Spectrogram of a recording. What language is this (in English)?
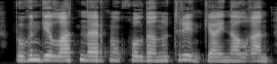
Kazakh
